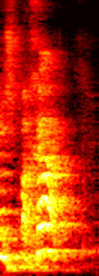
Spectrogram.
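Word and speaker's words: משפחה: que la familia significa en hebreo se pronuncia mishpaja en la Biblia la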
